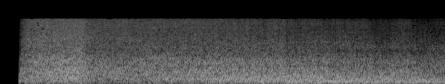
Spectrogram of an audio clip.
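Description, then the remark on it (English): A loud launch roar of a ballistic missile fired by North Korea over Japan bursts in abruptly and holds as a steady, dense rushing wall of noise for several seconds, with no voices and no letup. “Well, that is sound of North Korea Tuesday firing a ballistic missile over Japan, which the prime minister's office said landed in the Pacific Ocean.”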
